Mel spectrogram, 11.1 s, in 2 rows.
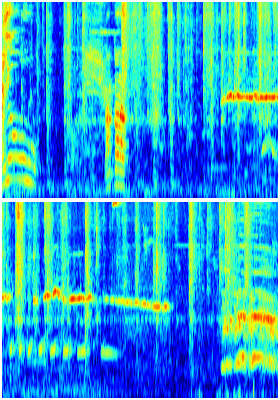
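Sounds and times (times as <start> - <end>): birds whistling: 4.2 - 10.3.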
